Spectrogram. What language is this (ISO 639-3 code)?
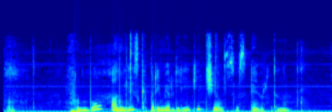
rus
